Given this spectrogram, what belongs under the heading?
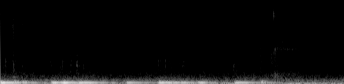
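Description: Rapid, steady typing on a computer keyboard, a close run of soft low key clicks in uneven bursts with a few short pauses, no voices present.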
